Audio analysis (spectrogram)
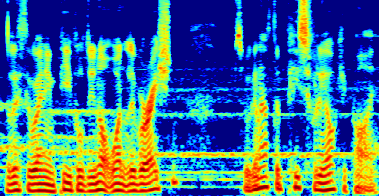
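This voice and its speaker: A man's voice: lowish voice, racing, vocal fry, music in the background. A man hosting a gaming video, giving casual commentary and thinking aloud in a chatty way as he plays.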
